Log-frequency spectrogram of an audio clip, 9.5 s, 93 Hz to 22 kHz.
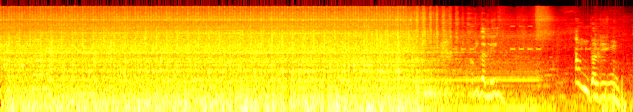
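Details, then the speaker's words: Nissan NV350 diesel running with the valve cover off after new injector washers stopped the leaks. Loud clatter with an uneven knock of about three to four beats a second through a rough idle; vibration and fuel knocking remain. Diesel knock. "so wala ng singaw pero Napansin ko meron pa rin siyang vibration tsaka fuel knocking"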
